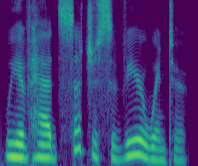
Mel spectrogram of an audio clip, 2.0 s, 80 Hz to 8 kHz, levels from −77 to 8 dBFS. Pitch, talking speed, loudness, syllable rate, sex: 185 Hz, 210 wpm, -17 LUFS, 5.5 syllables/s, female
